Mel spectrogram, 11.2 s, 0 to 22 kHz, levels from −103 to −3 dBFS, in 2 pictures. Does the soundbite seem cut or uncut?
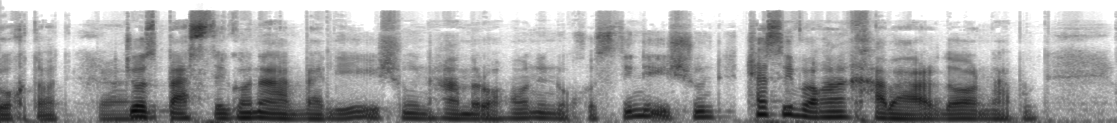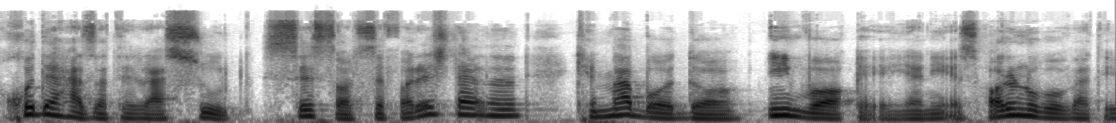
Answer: cut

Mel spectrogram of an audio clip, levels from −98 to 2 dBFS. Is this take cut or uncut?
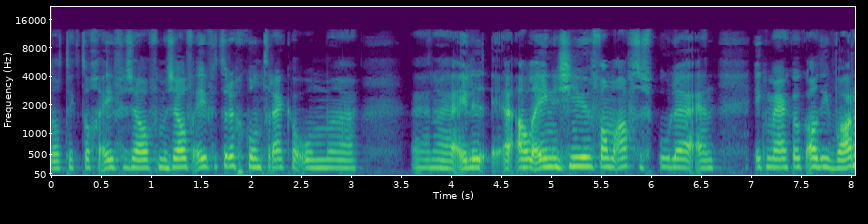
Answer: uncut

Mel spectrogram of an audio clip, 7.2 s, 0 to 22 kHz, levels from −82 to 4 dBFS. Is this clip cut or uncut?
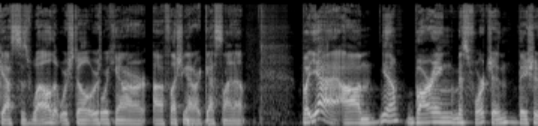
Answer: cut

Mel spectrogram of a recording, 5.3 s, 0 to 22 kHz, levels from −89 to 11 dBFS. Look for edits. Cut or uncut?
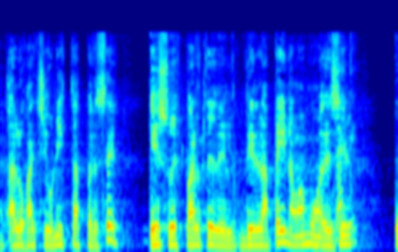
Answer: cut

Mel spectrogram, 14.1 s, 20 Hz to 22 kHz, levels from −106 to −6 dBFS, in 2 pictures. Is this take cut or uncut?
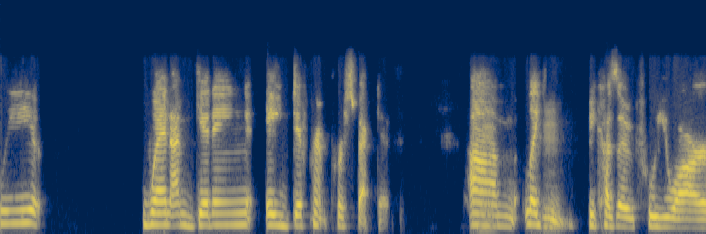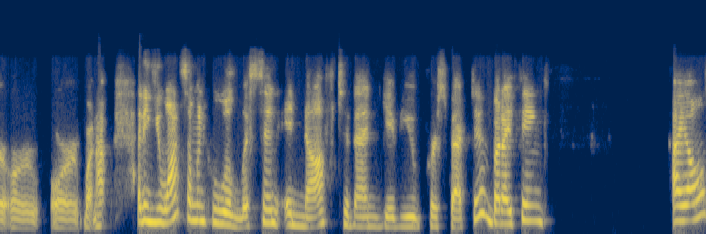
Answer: cut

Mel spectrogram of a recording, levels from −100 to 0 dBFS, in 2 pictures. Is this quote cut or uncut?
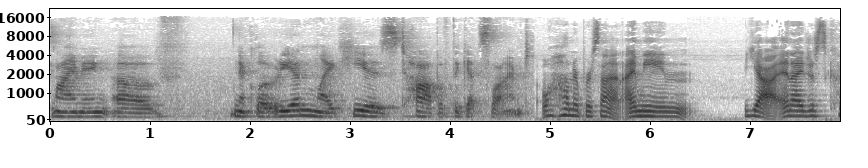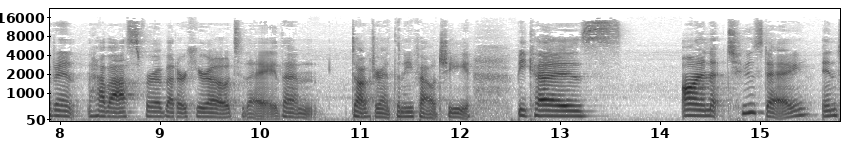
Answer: uncut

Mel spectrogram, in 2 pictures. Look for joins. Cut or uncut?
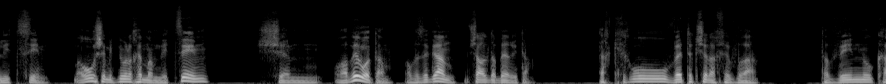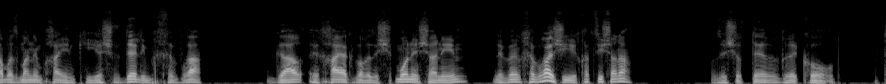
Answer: uncut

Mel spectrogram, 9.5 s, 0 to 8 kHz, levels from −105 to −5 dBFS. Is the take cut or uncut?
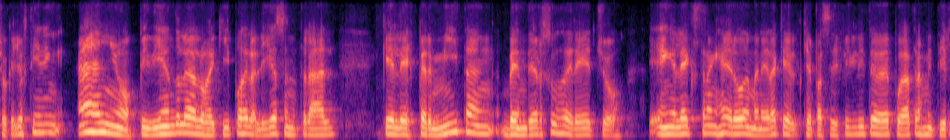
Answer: cut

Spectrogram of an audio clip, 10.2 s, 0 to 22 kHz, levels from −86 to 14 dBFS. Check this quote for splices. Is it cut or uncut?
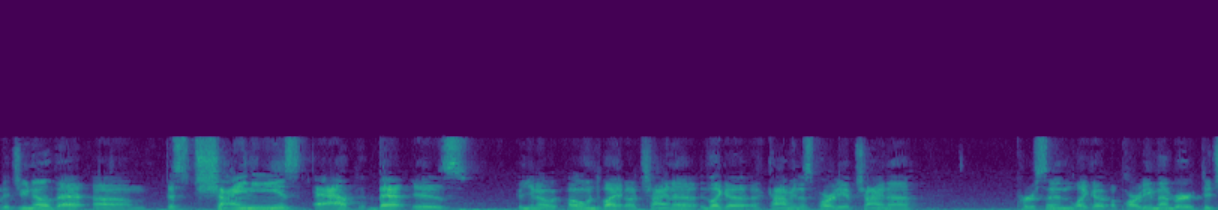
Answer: cut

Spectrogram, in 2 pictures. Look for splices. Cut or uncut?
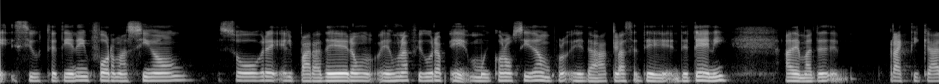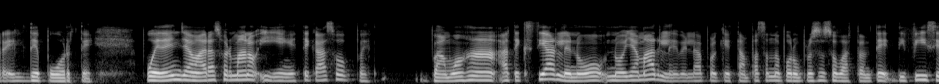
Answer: cut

